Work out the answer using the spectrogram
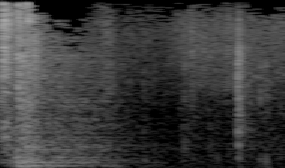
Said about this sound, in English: Here we go. Oh, no, the door's gonna shut.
